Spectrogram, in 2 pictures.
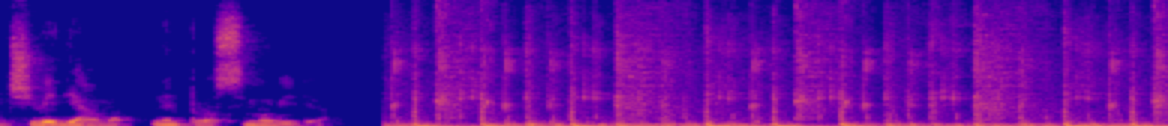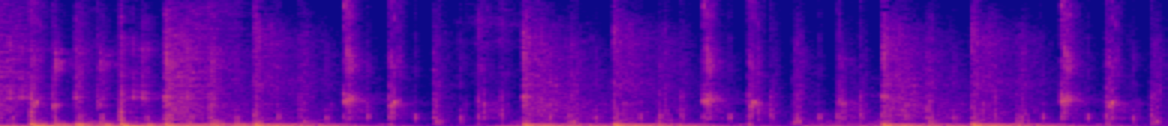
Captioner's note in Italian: Applauso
